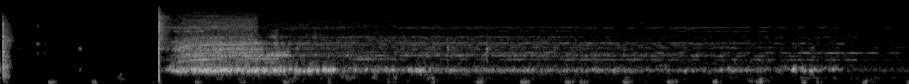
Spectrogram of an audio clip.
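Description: A hair dryer blows on chocolate finish paint on a textured chipboard craft anchor, switching on abruptly after a few quiet knocks and then whirring steadily with a high whine and slowly easing airflow.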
